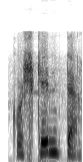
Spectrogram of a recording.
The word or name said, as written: Cosquenta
